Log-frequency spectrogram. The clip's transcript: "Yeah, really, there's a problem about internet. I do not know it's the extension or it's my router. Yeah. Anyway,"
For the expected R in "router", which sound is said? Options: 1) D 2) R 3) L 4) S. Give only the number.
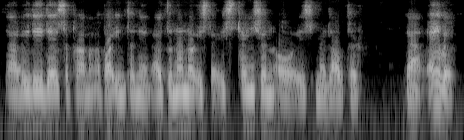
3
